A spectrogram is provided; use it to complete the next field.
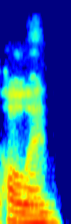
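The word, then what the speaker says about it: Polin: This is John, I think you pronounce the name Poland, and his wife, Rachel Goldenberg Poland.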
